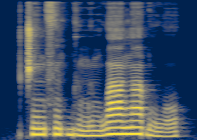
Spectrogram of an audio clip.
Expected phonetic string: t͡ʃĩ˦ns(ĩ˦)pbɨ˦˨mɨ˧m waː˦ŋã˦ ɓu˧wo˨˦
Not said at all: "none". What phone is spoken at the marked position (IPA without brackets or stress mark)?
ĩ˦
